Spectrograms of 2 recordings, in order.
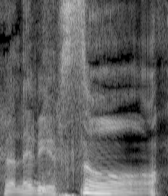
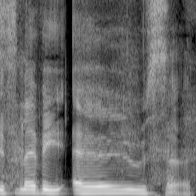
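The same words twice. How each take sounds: First: "Leviosa" as levio-SAR, slowly; "Leviosa" with a long final SAR, falling; stress on final syllable. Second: "Leviosa" as levi-OH-sa, slowly drawn out; "Leviosa" with a long, stressed OH. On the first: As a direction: drag out the end of "Leviosa". Quotes the wrong pronunciation. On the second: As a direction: stretch the O in "Leviosa". Quotes film's pronunciation correction. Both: Acted.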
